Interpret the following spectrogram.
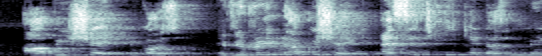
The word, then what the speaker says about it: Abhishek: remove my name tag and I put the pronunciation of my name on my chest saying Abhishek because if you read Abhishek shek doesn't make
